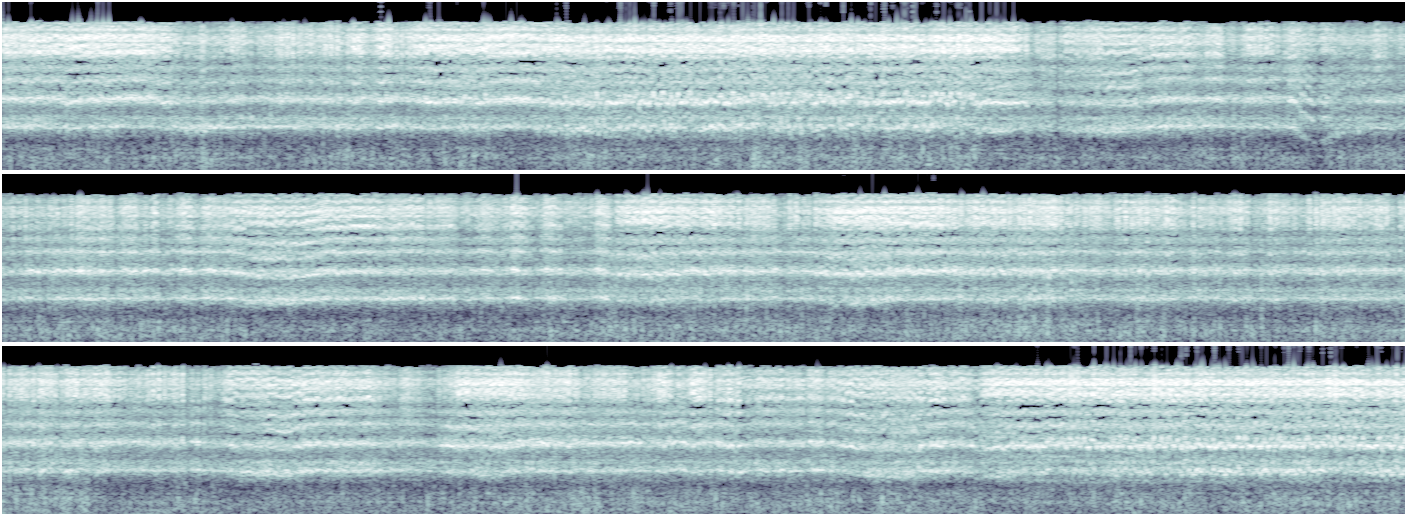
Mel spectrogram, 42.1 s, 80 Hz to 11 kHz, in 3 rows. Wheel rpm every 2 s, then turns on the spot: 230, 230, 220, 190, 200, 210, 200, 230, 230, 230, 230, 230, 230, 230, 230, 220, 220, 230, 220, 200, 190.
none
